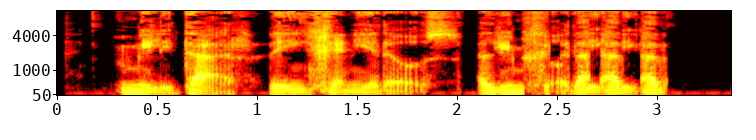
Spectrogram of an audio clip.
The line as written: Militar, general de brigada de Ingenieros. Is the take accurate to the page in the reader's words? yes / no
no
